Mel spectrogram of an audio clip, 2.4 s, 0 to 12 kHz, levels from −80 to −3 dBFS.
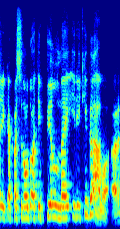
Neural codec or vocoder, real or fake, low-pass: none; real; 10.8 kHz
